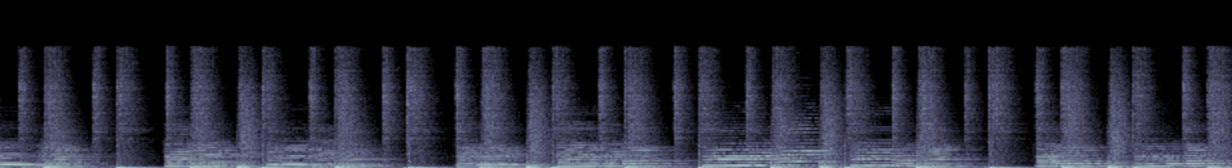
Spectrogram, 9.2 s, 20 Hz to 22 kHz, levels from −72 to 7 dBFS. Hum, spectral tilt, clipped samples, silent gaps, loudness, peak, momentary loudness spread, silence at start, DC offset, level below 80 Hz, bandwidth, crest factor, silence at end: none; -5 dB/octave; under 0.1%; none; -21 LUFS; -6 dBFS; 6 LU; 0 s; 0.2%; -26 dBFS; 16.5 kHz; 14 dB; 0 s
